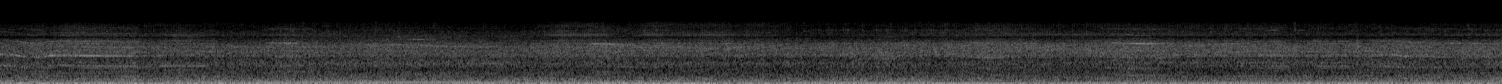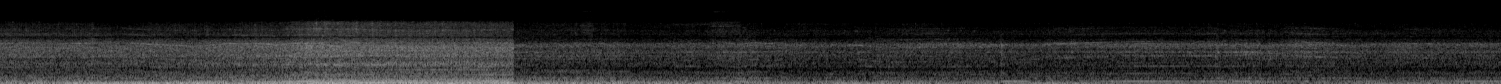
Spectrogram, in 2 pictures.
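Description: Pinosa firewood splitting machine running, its motor and hydraulics working steadily as it processes wood. About 17 seconds in the motor's pitch rises, and the sound grows louder before dropping off abruptly about 20 seconds in.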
